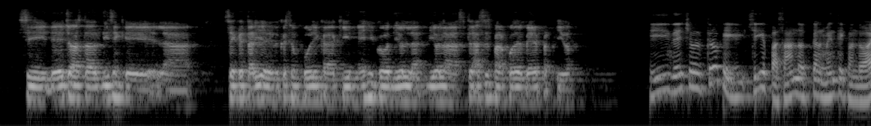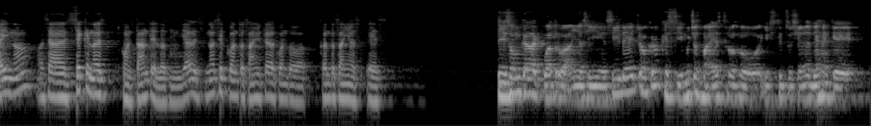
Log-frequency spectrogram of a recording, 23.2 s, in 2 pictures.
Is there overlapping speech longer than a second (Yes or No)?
No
